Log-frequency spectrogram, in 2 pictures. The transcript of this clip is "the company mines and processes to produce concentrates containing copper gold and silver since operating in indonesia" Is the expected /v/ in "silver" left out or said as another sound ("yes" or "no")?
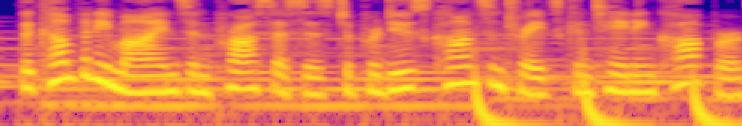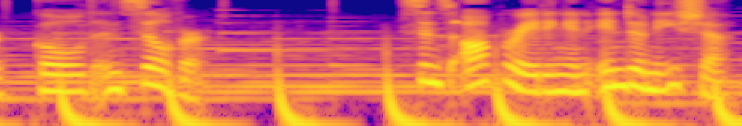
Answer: no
